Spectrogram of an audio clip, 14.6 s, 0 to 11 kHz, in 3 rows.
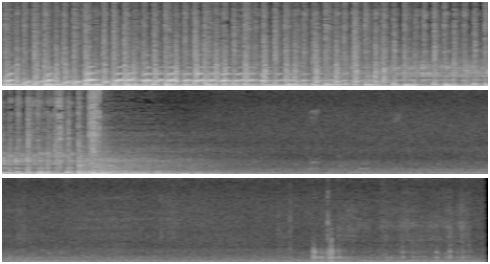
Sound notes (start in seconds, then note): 5.4 camera whir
